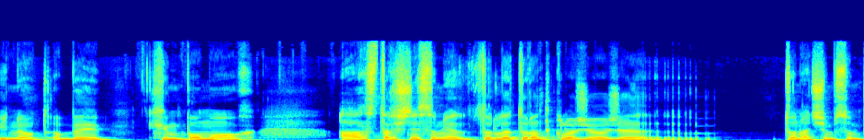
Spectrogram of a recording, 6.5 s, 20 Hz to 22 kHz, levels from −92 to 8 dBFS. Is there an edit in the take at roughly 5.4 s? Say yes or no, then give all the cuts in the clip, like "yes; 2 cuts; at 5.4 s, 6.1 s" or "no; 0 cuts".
no; 0 cuts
